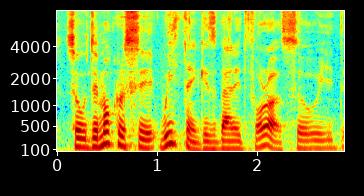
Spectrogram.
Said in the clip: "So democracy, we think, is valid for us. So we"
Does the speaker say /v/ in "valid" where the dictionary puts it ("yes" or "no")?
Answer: yes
